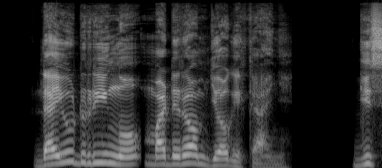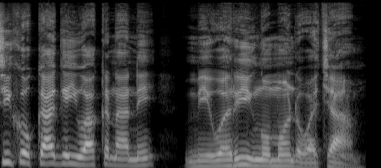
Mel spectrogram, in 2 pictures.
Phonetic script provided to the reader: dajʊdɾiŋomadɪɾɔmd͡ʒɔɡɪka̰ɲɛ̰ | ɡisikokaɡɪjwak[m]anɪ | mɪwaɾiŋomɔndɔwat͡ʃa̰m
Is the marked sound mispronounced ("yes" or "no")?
yes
